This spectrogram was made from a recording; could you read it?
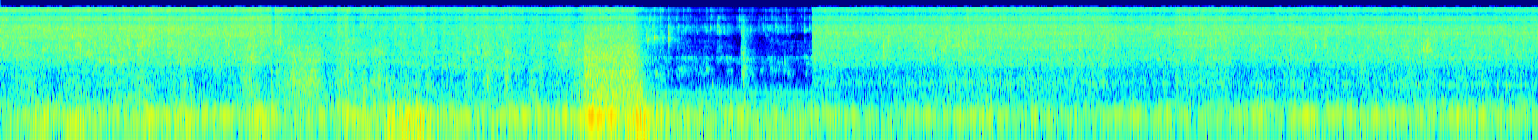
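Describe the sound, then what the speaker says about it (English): Cold tap water runs steadily over pork belly pieces in a colander in a home kitchen, cutting out briefly partway through before resuming at a constant rush. "And then we'll rinse the pork under cold water for a minute or two."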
